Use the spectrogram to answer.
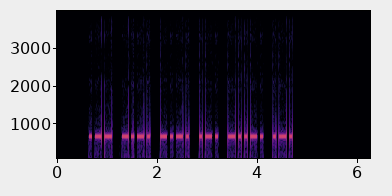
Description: Morse code, heard as a keyed tone, about 20 wpm, 660 Hz. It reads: WCCR/R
